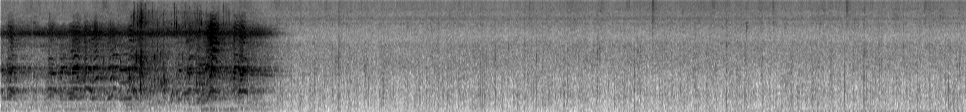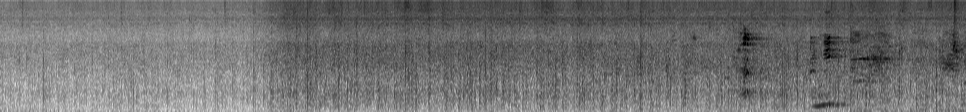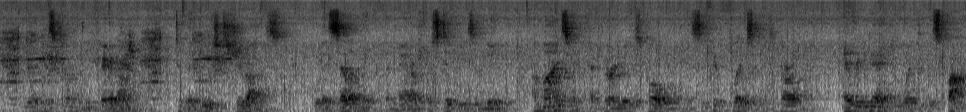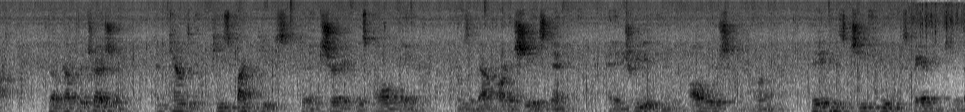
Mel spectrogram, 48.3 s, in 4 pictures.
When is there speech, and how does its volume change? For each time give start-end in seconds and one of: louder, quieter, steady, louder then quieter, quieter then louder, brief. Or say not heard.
24.4-48.2 steady.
